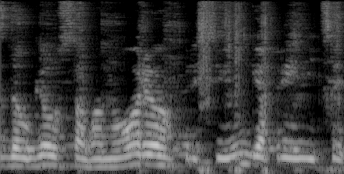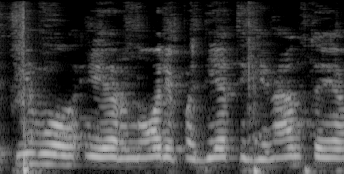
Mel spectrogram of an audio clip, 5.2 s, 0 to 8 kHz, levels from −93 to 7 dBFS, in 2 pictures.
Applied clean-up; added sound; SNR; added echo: classical method WPE with log-MMSE.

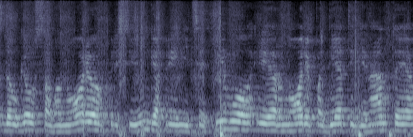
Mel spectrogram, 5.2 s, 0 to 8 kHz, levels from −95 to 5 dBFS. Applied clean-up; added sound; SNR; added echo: none; Domestic sounds, home sounds; 13 dB; reverberation time 0.7 s.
